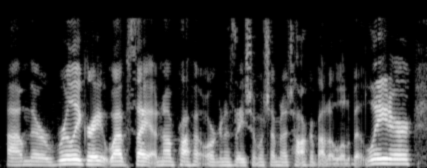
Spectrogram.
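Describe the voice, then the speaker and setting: A young woman with a slightly raspy voice while getting over an illness, giving a casual, conversational slideshow presentation with many fillers. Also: low voice, racing, highs cut off. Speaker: student presenter.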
